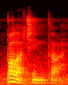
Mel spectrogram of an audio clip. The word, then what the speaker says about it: palacsinta: calm are gonna make Hungarian Paula tinta look it up that's how you say it you have to have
